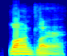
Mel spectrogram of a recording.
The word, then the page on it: ländler: American English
